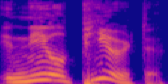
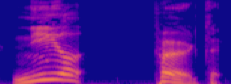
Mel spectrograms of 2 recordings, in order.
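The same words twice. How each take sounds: First: The name has the vowel of ear. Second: The name rhymes with the word pearl. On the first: "comme une oreille, précédé d'un P, suivi d'un T" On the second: "comme une pearl, comme une perle"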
